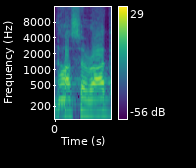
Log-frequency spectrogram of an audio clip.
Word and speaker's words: Dasarathy: And Dasarathy is like the car Maserati, so that's how you pronounce my name.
